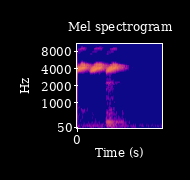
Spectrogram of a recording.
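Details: Brief fragment of Copper seedeater song in the pure Dó Ré Mi style, used to stimulate a captive bird: three bright, closely joined whistled notes at a steady high pitch, fading quickly. No other sounds.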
